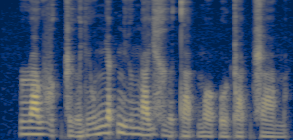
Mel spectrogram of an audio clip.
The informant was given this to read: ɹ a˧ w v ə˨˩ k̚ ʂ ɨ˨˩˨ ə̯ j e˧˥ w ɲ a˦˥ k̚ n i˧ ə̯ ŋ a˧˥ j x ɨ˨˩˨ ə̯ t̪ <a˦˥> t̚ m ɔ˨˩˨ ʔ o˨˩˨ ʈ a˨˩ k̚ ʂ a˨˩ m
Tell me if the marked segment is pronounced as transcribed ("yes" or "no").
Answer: no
